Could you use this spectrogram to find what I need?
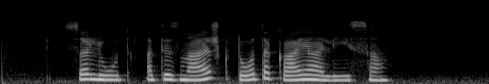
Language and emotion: Russian, neutral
